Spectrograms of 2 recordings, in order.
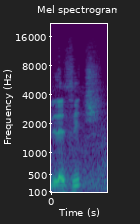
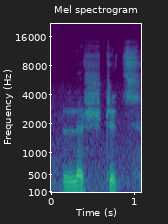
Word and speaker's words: Leszczyc: And this man, Andrzej Lesic is right. How do you pronounce it? Andrzej Leszczyc.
